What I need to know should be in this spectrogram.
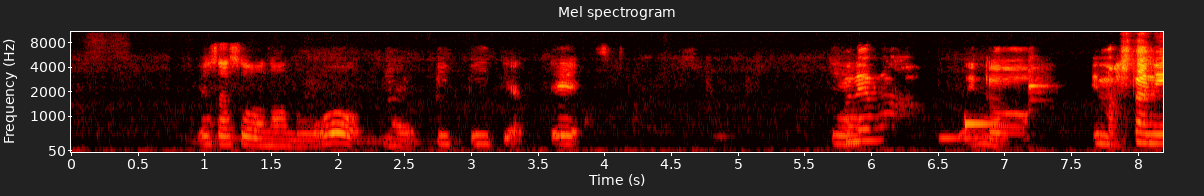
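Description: A young woman talks calmly over an online call.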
